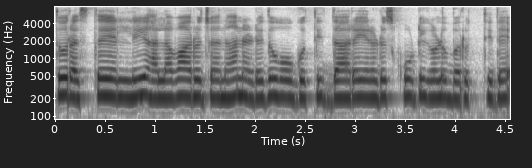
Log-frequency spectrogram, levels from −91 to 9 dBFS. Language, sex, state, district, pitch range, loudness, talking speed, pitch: Kannada, female, Karnataka, Dakshina Kannada, 210-220 Hz, -14 LUFS, 120 wpm, 210 Hz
